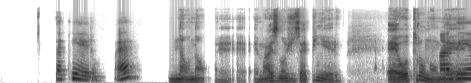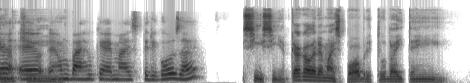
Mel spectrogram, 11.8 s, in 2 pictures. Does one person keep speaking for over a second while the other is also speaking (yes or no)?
yes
